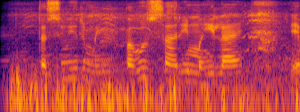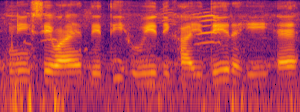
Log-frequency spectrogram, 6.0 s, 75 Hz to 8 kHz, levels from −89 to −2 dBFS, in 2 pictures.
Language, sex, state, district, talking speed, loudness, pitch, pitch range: Hindi, male, Chhattisgarh, Raipur, 130 wpm, -16 LUFS, 130 Hz, 125-135 Hz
